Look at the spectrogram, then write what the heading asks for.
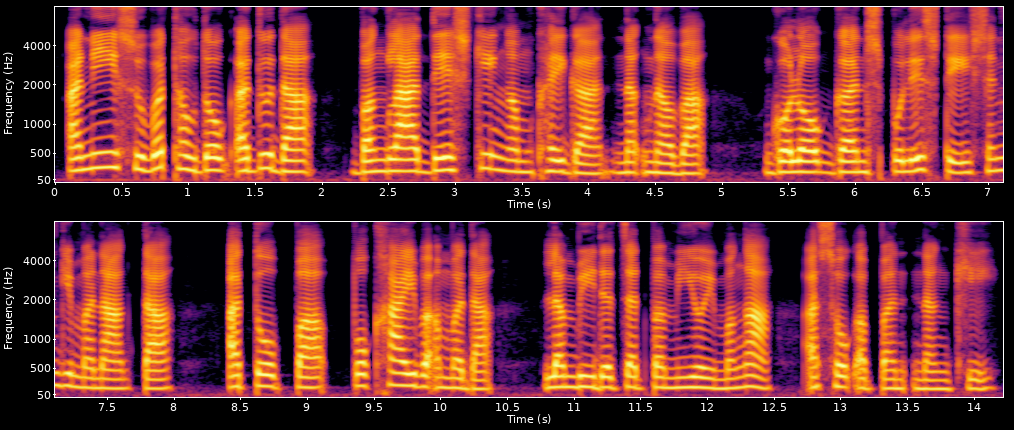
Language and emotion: Manipuri, neutral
